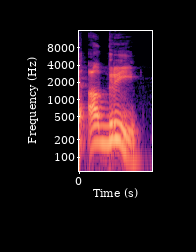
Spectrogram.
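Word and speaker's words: agree: होता है सहमत होना एग्री नहीं अग्री आई एम अग्री या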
